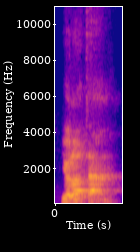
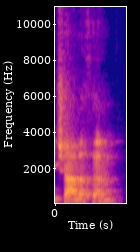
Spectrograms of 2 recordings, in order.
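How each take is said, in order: First: The name is said with Hungarian pronunciation. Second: The name is said with English pronunciation. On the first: This is the name as said at home. "That's the pronunciation" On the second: This is the simpler form used abroad. "it's easier to go with Jonathan"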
